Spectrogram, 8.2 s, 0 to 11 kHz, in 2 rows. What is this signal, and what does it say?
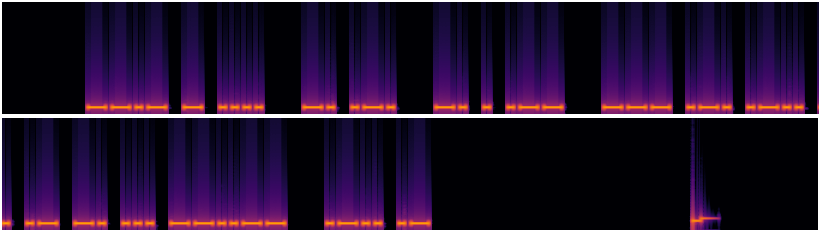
Morse code, heard as a keyed tone, about 37 wpm, 700 Hz. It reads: QTH NR NEW ORLEANS, LA
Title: K1USN SST QSO Practice 40wpm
